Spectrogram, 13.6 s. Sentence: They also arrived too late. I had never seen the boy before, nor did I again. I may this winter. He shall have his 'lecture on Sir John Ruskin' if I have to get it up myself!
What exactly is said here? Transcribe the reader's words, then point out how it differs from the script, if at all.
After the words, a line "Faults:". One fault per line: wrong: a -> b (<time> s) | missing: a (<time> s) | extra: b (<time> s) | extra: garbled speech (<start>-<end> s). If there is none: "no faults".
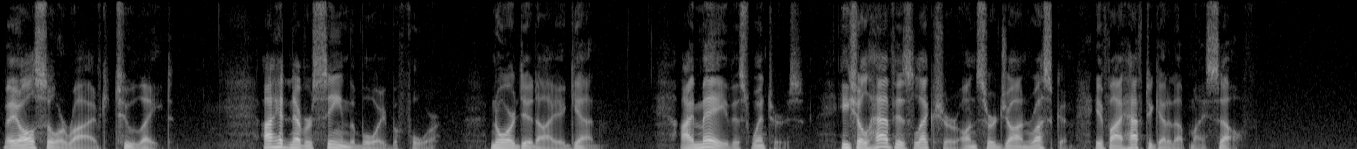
They also arrived too late. I had never seen the boy before, nor did I again. I may this winters. He shall have his 'lecture on Sir John Ruskin' if I have to get it up myself!
Faults:
wrong: winter -> winters (7.5 s)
